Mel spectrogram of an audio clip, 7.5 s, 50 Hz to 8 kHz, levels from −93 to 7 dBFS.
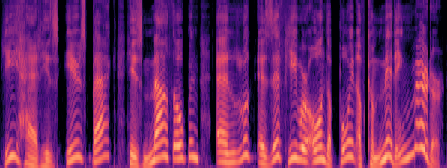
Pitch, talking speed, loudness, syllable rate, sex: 195 Hz, 160 wpm, -18 LUFS, 3.9 syllables/s, male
